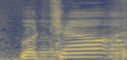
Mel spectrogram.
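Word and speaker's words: LeCompte: Lacount is still my favorite of the blues or purples. That's going to have the longest balloon chains. and Lount, that's pronounced like C O U N T because it comes from Lount, Louisiana.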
